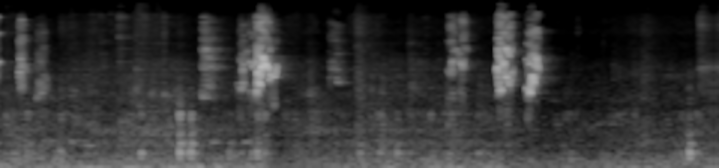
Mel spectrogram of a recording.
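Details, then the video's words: In the morning, blue opaline and lutino opaline lovebirds call with loud shrill chirps, two close squeaky bursts near the end, plus softer high ticks between. "Lovebird Chirping Sounds and Call Sounds From Blue Opaline & Lutino Opaline"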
